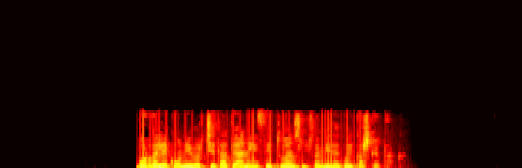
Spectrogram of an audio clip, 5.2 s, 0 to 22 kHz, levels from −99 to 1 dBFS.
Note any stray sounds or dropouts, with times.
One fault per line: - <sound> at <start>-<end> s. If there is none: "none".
none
